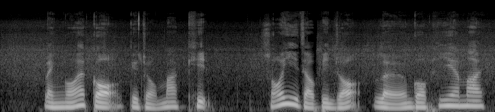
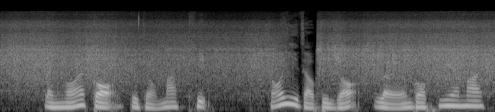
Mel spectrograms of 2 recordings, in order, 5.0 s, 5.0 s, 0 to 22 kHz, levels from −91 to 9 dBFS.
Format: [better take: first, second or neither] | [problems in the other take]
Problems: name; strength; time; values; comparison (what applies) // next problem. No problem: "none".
first | hiss; loud; throughout; 3 dB below the speech; faint in the first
